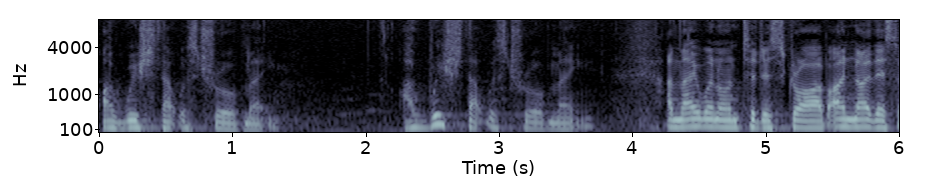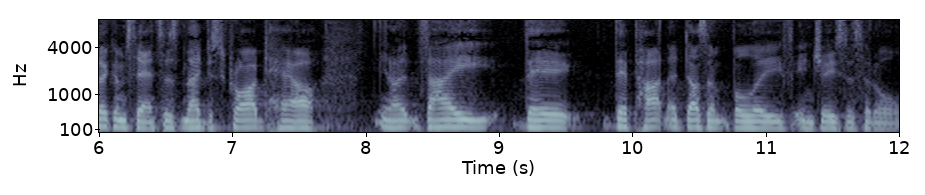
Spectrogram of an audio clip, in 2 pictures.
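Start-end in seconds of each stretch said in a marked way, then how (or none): 0.0-3.7 put-on whisper, quieter. Retelling what the person next to them leaned over to say, imitating someone whispering. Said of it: "really lean over and quietly say".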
